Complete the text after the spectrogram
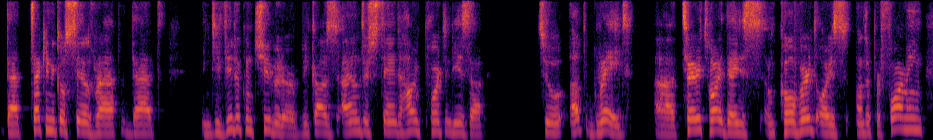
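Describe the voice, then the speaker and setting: With a warm, fairly high voice at a moderate pace, a middle-aged Brazilian man chats enthusiastically as an interview guest, full of fillers. Portuguese is his first language, he carries a Brazilian accent, and he runs a recruiting business he founded.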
